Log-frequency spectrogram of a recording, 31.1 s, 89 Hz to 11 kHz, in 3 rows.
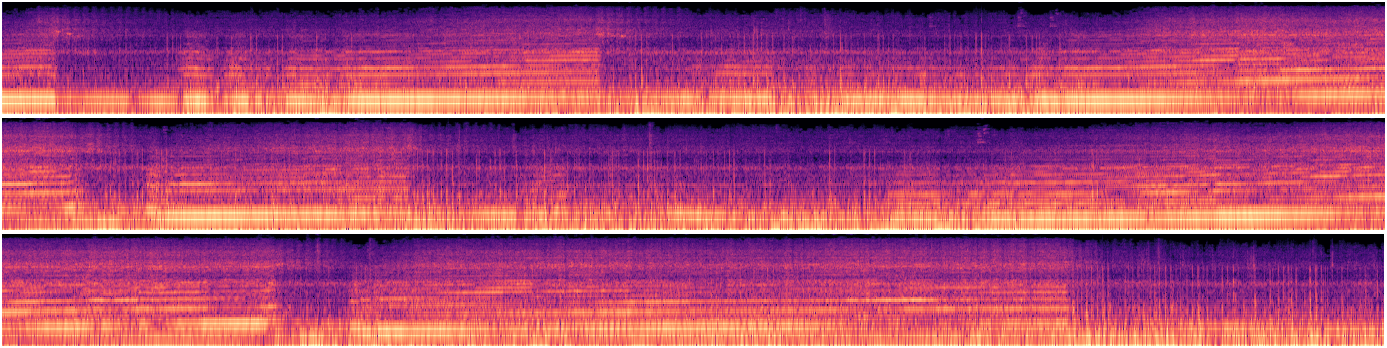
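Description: Mazda FD3S RX-7 race car's twin-rotor rotary engine heard from inside the cabin under hard acceleration, the revs climbing in long sweeps and dropping sharply at each upshift. About halfway through the revs fall away for a few seconds as the driver slows, then climb again through the gears.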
